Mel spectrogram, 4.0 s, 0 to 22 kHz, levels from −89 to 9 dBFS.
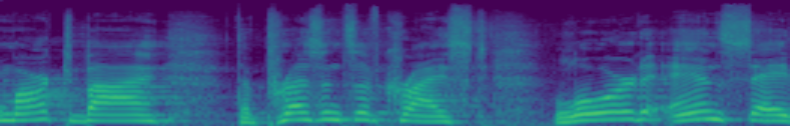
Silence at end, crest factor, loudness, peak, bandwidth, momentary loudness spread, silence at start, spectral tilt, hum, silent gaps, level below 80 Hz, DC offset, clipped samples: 0 s; 14 dB; -25 LUFS; -10 dBFS; 19 kHz; 10 LU; 0 s; -5.5 dB/octave; none; none; -58 dBFS; under 0.1%; under 0.1%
